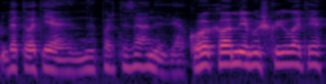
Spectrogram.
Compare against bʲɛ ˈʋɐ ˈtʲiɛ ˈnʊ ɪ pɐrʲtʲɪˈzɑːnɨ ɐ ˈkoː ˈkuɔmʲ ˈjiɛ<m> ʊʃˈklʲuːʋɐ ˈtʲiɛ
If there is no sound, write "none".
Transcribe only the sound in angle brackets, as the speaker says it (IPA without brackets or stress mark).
m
